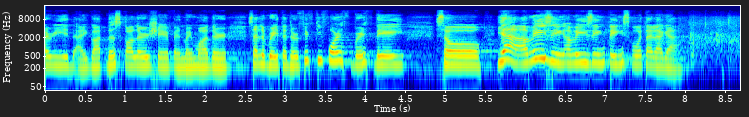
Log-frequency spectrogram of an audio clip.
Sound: applause

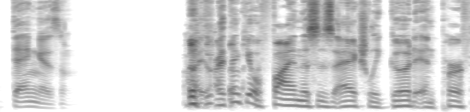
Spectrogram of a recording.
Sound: laughter

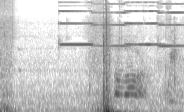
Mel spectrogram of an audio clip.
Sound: window opens; beeping pulsing from high to low

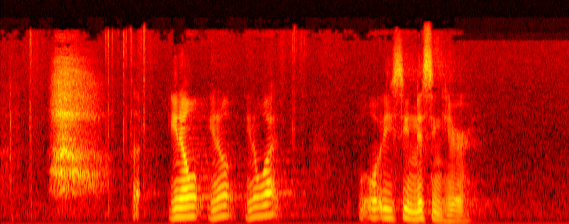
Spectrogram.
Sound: sighs

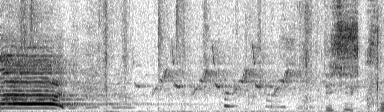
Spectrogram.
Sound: Jack whimpers

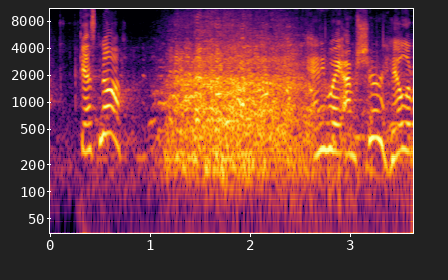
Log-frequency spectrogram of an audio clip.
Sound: audience laughing

